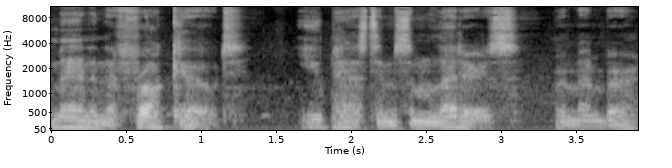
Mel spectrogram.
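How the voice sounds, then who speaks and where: A man puts on a raspy character voice, very deep and low in pitch, at a moderate pace. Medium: video game. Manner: terse, clipped, gruff.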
